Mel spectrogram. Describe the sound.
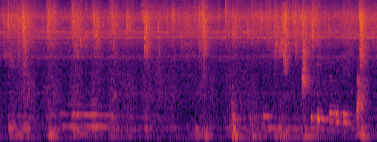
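Warm water runs from a tap to wet hair, making a continuous splashing hiss with uneven surges. Faint clatters and soft knocks sound underneath, with no clear talk.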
